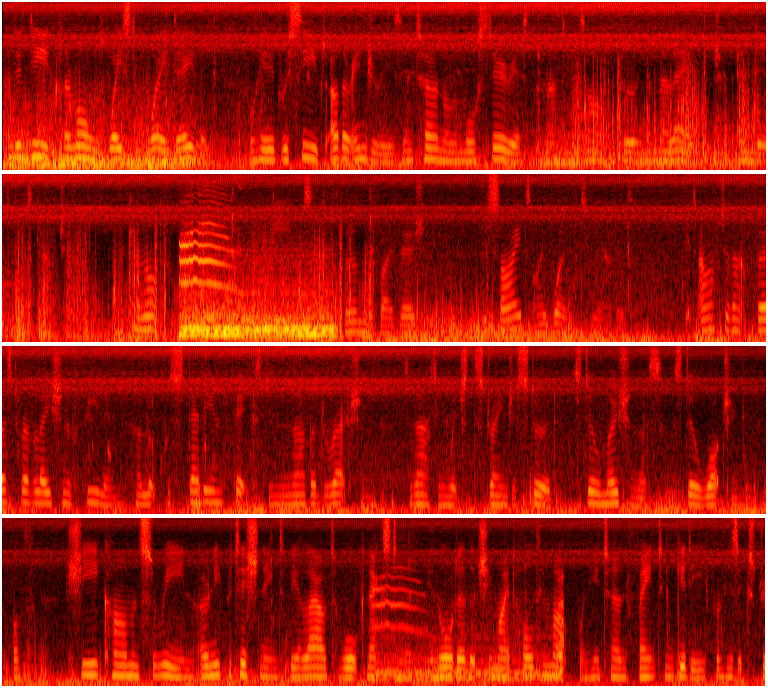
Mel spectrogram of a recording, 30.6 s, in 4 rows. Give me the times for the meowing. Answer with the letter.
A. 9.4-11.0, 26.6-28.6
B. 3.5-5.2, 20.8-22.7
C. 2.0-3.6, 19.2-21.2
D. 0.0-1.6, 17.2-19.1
A.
